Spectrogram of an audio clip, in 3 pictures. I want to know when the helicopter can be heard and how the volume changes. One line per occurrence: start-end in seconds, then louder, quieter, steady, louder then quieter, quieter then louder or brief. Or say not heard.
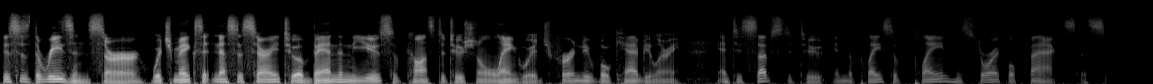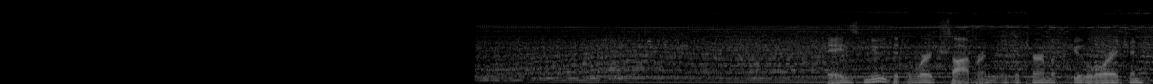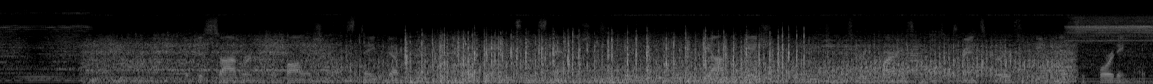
16.2-34.5 louder.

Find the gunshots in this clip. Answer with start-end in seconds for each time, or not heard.
27.1-31.2.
